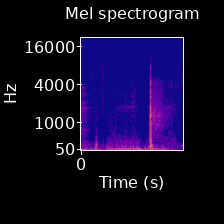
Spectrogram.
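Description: Low handling rumble as the camera is moved down to floor level, then a single sharp knock on the laminate floor about a second and a half in.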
